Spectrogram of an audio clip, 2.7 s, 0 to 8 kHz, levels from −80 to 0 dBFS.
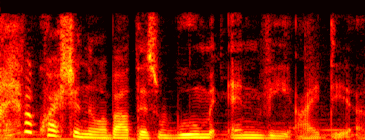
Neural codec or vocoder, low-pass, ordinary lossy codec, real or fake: none; 7.2 kHz; MP3, 64 kbps; real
